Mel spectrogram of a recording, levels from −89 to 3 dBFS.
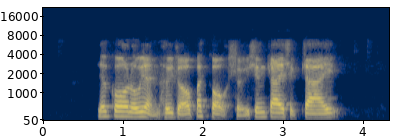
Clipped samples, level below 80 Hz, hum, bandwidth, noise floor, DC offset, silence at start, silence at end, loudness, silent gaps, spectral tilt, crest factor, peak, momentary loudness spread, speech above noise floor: under 0.1%; -68 dBFS; none; 7 kHz; -78 dBFS; under 0.1%; 0.7 s; 0.65 s; -17 LUFS; none; -5 dB/octave; 16 dB; -2 dBFS; 9 LU; 62 dB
